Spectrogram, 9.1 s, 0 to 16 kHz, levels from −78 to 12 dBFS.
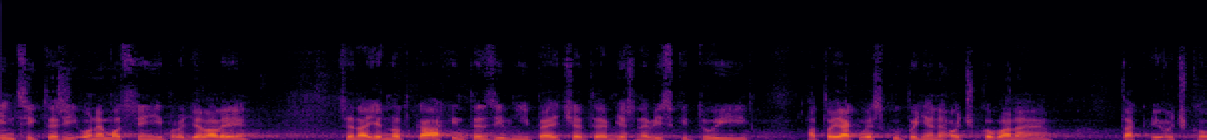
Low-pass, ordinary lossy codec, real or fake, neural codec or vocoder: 14.4 kHz; MP3, 48 kbps; fake; vocoder, 44.1 kHz, 128 mel bands, Pupu-Vocoder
